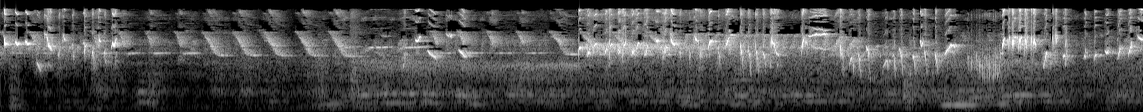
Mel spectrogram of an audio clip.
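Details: Canary singing, meant for training canaries, beginning with evenly spaced descending notes repeated rapidly, then shifting into dense buzzy trills and rolling warbles, with faint soft lower tones beneath.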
